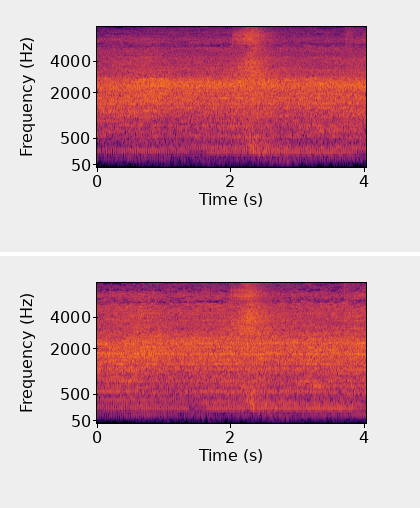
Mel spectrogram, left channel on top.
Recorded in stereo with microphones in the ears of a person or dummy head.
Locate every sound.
0.0 s an engine running: 70° right (ahead or behind), 0.9 m
2.0 s tape being pulled: 90° right, 2.5 m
